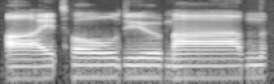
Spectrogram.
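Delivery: a deep deadpan critter gloating; low smug creature saying I told you so; smug Kyubey voice. Acted. Kyubey voice again.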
